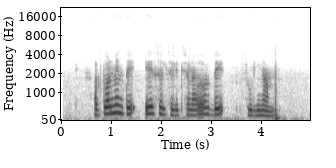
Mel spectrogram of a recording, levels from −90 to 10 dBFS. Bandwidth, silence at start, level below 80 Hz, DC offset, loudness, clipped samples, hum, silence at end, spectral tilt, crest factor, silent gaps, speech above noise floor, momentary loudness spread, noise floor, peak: 3.3 kHz; 0.65 s; -42 dBFS; under 0.1%; -19 LUFS; under 0.1%; none; 0.6 s; -12 dB/octave; 18 dB; none; 36 dB; 11 LU; -54 dBFS; -2 dBFS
